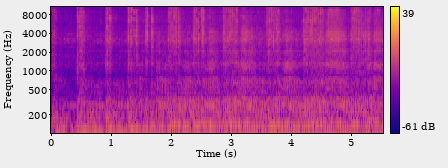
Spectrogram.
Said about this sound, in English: Other race engines are XR750 that we had for years and years.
